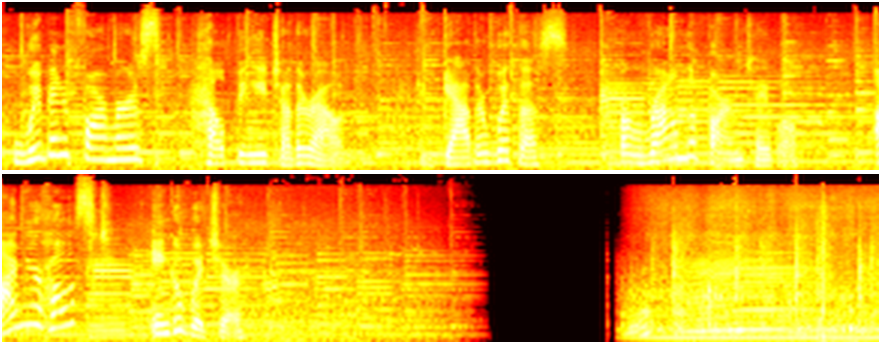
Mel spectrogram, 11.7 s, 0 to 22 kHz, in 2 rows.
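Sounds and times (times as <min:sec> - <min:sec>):
speech: 0:00.0 - 0:07.6
cow mooing: 0:10.0 - 0:11.4.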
